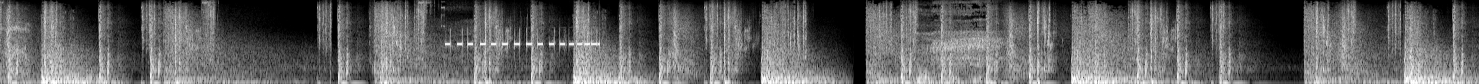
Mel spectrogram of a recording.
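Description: Explosions boom again and again.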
